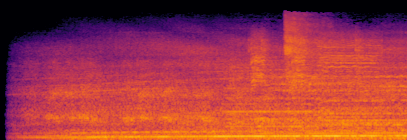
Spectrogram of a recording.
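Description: Heavy vehicle engine running with a steady low hum, fading in from silence, with a short burst of hiss about four seconds in, like an air-brake release. Faint music runs underneath as a track intro.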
